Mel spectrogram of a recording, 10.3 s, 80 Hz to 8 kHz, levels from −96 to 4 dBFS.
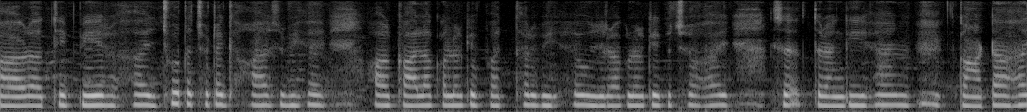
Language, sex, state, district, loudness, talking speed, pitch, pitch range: Maithili, female, Bihar, Samastipur, -33 LUFS, 145 wpm, 260 Hz, 255-270 Hz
